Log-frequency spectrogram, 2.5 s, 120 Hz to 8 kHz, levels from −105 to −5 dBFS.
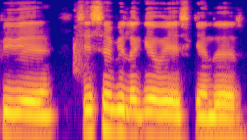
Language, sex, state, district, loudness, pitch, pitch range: Rajasthani, male, Rajasthan, Churu, -15 LUFS, 130 Hz, 125-140 Hz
